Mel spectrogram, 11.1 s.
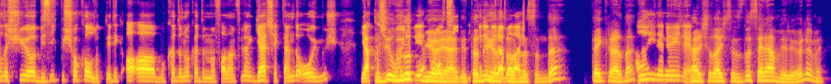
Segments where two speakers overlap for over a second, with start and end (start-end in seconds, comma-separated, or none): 5.0-7.0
